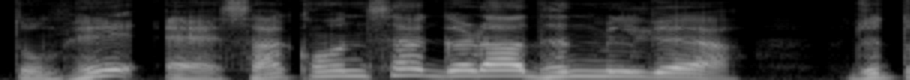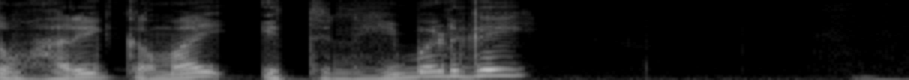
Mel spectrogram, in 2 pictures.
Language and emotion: Hindi, surprised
